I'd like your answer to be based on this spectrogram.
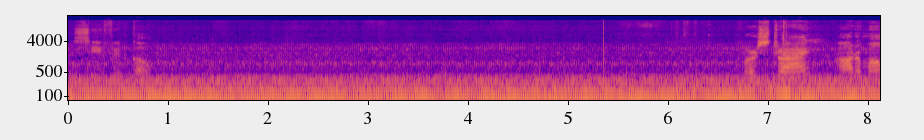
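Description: A Dodge Hellcat SRT engine rumbles at low revs of about 1500 to 2000 RPM on snow, a steady loud drone held throughout, with a person talking over it near the end.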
